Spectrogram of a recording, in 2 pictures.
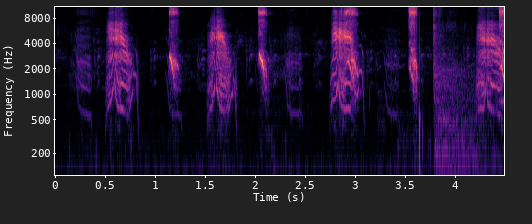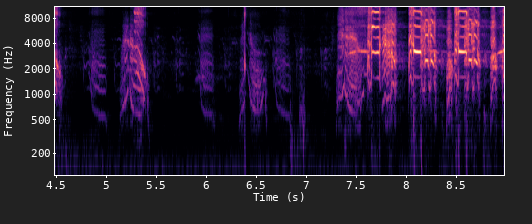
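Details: Grey francolin giving loud, strident, rising notes repeated roughly every half second, with a burst of rustling noise midway and a harsher, dense calling flurry at the end.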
